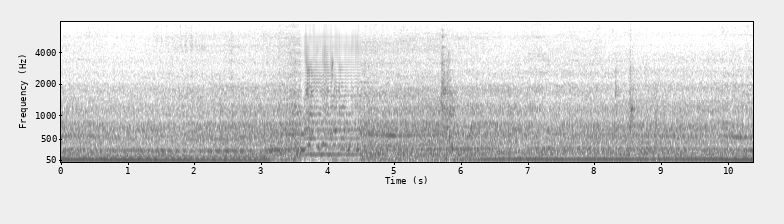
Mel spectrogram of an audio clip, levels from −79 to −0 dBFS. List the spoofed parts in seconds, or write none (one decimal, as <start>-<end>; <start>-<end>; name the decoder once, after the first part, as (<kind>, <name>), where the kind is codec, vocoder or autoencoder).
3.6-4.5 (vocoder, BigVGAN v2)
